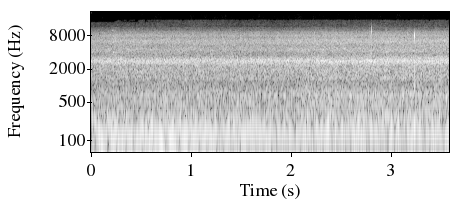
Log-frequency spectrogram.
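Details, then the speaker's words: Car with a 6.4 Hemi brought in for overheating: steady low whooshing drone with an even hum underneath as the cooling fan runs hard on the hot engine. Cause of overheating not yet found. "Yeah, I hear the fan running right now, but yeah, just straddle right here."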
